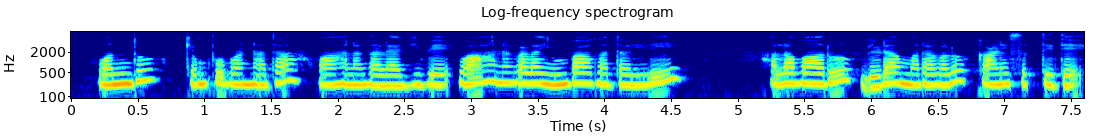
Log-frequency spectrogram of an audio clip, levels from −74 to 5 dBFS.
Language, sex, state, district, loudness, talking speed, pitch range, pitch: Kannada, female, Karnataka, Bellary, -25 LUFS, 70 wpm, 225-250 Hz, 235 Hz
